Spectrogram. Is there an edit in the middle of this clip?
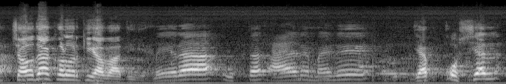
no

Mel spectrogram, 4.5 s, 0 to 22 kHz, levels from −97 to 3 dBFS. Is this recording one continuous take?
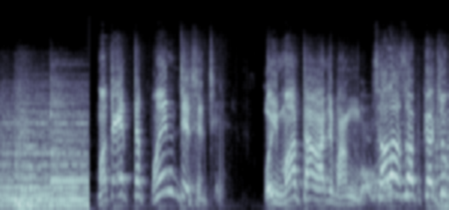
no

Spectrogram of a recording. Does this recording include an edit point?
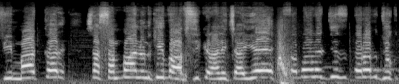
yes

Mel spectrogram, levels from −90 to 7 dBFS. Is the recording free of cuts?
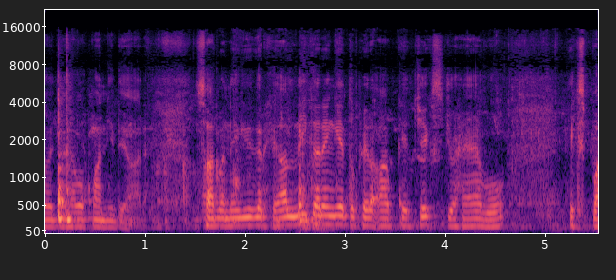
no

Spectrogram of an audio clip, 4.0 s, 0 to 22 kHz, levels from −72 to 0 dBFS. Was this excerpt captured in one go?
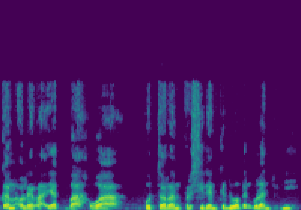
no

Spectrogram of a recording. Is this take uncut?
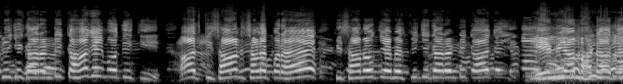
no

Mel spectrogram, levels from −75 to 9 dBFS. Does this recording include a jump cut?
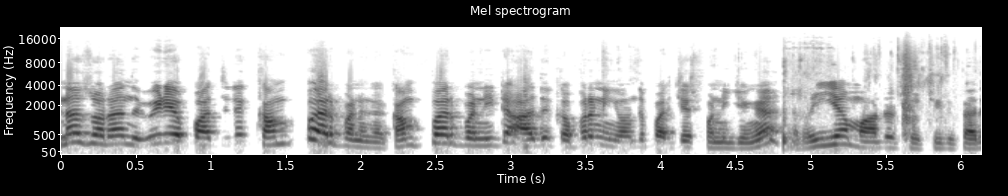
yes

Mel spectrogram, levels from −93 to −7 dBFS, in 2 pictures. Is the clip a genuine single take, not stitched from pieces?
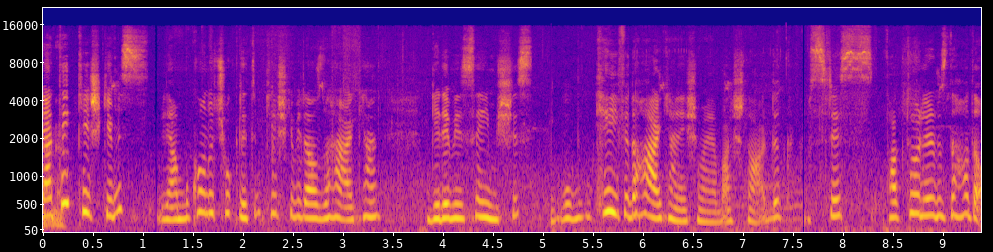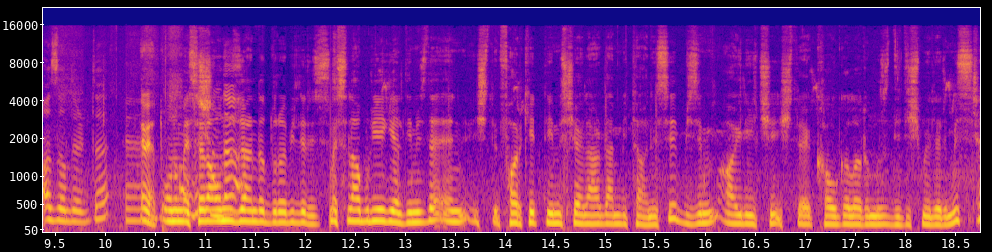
yes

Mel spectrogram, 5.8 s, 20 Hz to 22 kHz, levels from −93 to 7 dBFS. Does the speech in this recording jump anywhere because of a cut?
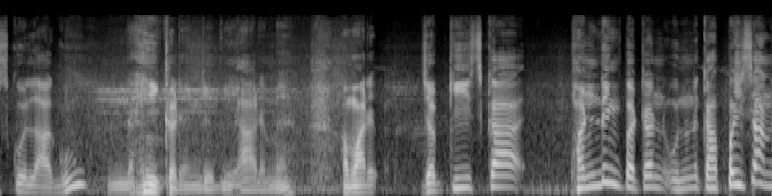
no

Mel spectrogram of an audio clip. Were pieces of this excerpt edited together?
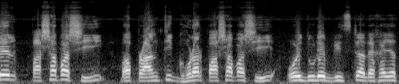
yes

